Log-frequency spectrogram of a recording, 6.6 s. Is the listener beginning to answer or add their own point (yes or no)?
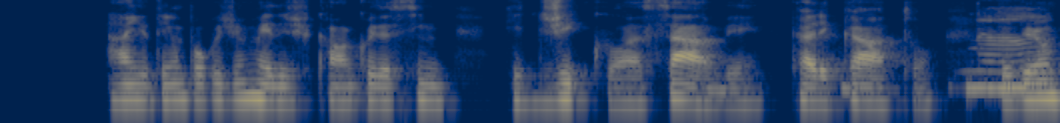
no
